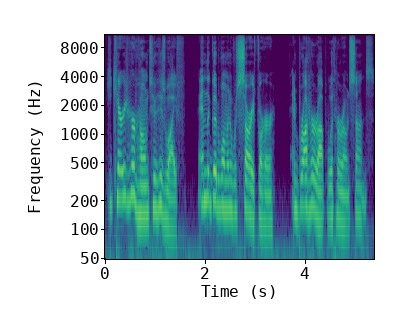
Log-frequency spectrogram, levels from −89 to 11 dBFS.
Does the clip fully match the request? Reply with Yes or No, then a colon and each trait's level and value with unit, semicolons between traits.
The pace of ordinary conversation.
No: fast, 255 wpm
